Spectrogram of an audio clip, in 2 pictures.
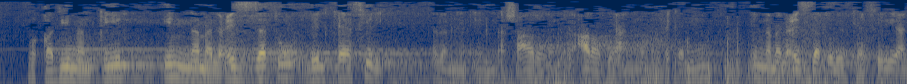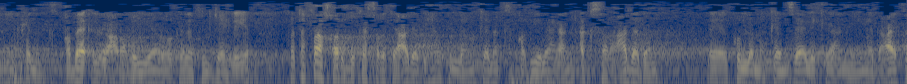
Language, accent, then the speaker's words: Arabic; Egypt; now in United States; يعني عندنا في مصر يعني معونات من الدول الأجنبية وكذا ينشئون مراكز تنظيم الأسرة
